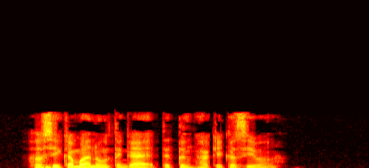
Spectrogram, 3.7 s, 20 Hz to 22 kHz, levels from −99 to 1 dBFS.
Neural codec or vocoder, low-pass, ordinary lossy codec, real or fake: none; 7.2 kHz; AAC, 32 kbps; real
